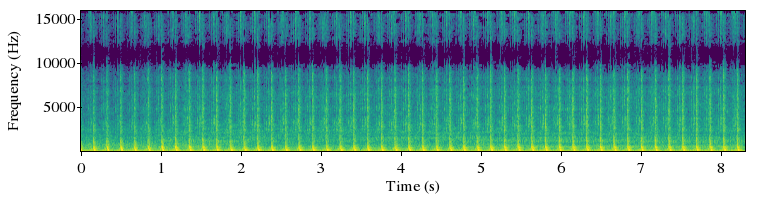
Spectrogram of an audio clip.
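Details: 2020 RAM 2500 Cummins diesel at idle: heavy, even knock about three times a second, with black exhaust smoke when revving and misfires; cause suspected, not confirmed.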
